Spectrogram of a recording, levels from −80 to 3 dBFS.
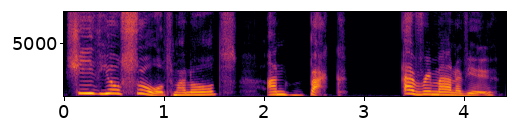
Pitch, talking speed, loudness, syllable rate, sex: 260 Hz, 150 wpm, -18 LUFS, 4.1 syllables/s, female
